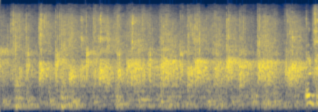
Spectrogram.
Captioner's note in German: Beifall DIE LINKE und SPD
